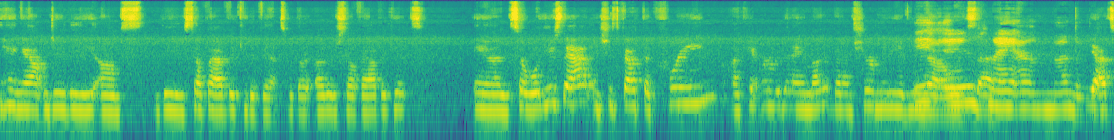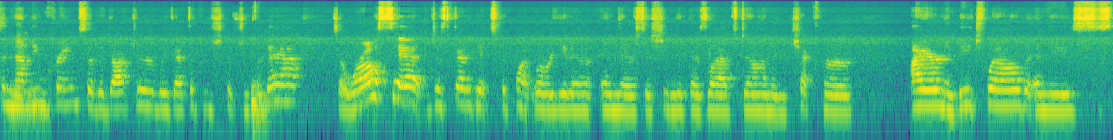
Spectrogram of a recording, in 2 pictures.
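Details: Adult woman speaking; ordinary speech.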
